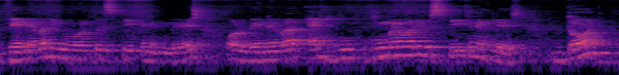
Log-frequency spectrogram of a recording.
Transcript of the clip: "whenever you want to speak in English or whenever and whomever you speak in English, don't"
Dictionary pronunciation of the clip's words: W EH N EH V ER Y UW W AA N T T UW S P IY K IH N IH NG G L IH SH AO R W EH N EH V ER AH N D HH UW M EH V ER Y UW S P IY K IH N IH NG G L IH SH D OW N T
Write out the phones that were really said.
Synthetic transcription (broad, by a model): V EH N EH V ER Y UW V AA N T T UW S P IY K IH N IH NG G L IH SH AO R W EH N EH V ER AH N D HH UW M EH V ER Y UW S P IY K IH N IH NG G L IH SH D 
